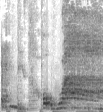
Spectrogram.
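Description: A long, drawn-out meow starting about a second in, over background music with a steady beat.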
